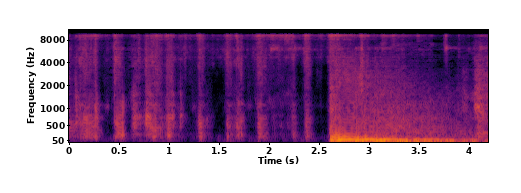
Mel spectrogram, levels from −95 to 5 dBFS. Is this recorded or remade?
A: remade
